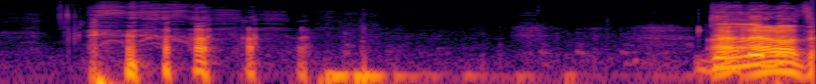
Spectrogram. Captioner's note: laughing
